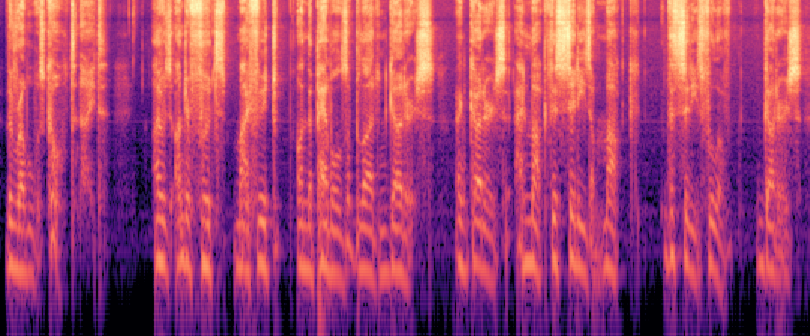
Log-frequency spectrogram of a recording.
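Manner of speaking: hushed gritty noir narration; low whispered hard-boiled monologue; noir detective. Pretend.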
